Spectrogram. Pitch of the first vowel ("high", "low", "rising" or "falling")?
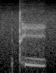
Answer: low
